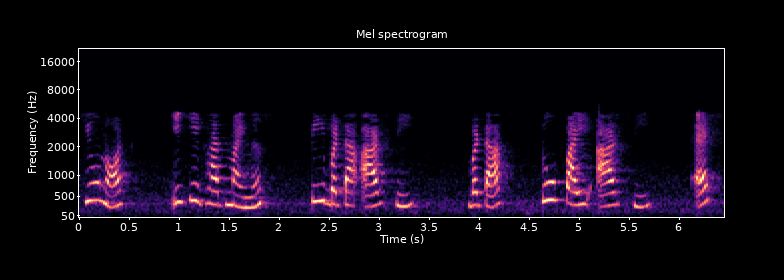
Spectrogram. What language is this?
Hindi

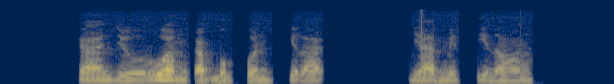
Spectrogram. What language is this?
Thai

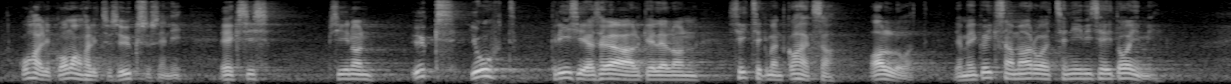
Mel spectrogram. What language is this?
Estonian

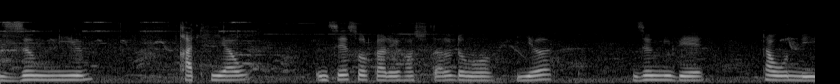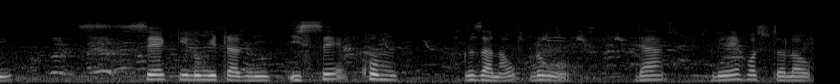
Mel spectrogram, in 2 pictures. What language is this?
Bodo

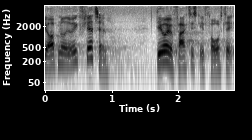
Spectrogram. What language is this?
Danish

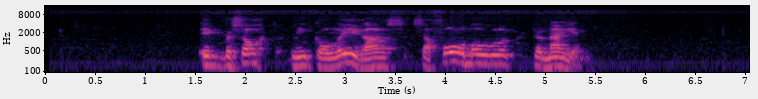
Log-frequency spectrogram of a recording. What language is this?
Western Frisian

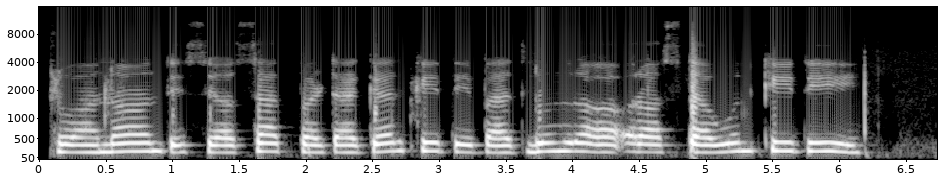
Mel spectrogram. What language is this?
Pashto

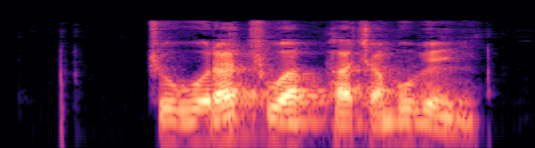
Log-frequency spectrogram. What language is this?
Taita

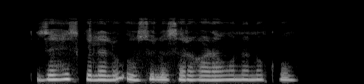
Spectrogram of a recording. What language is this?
Pashto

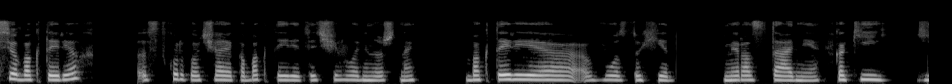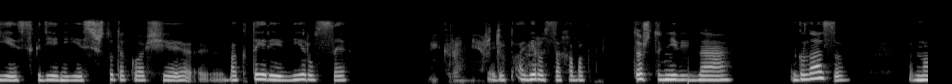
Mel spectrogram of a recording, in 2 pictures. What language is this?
Russian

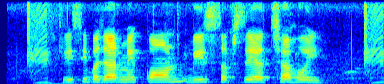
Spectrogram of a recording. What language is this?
Magahi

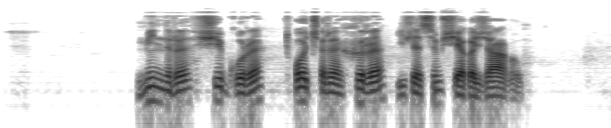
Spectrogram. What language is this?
Adyghe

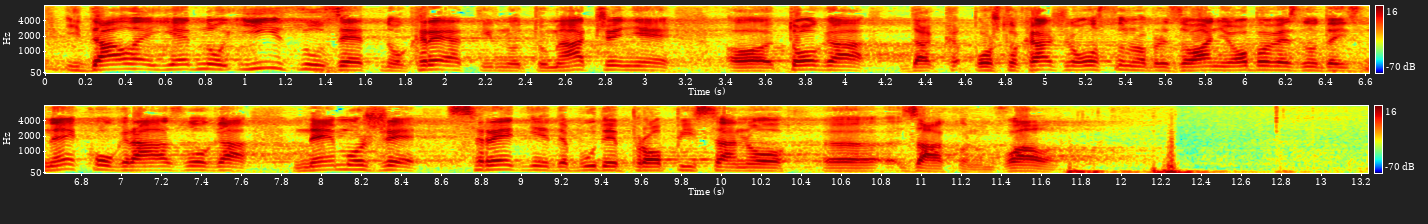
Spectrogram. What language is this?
Serbian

